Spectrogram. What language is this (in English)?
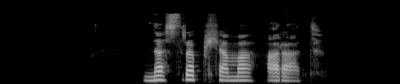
Kabardian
